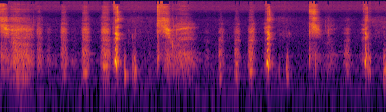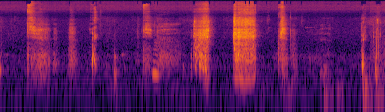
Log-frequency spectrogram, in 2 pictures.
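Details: Rapid series of about a dozen small, breathy sneezes close together, from someone with severe allergies who felt light-headed afterward; repeated sneezing.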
